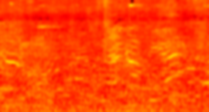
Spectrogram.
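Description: Children's excited squeals and calls from the riders of a kiddie frog-hopper drop ride, over general crowd chatter.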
